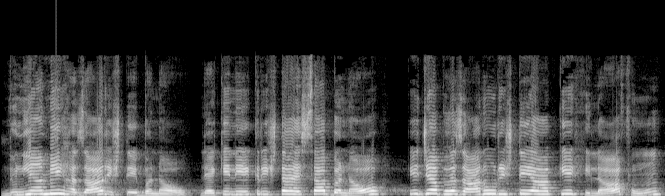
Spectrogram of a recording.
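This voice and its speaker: A woman reading inspirational religious sayings aloud in a measured recitation, with each saying ending on a falling, softer note. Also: high-pitched, animated. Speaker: narrator.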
